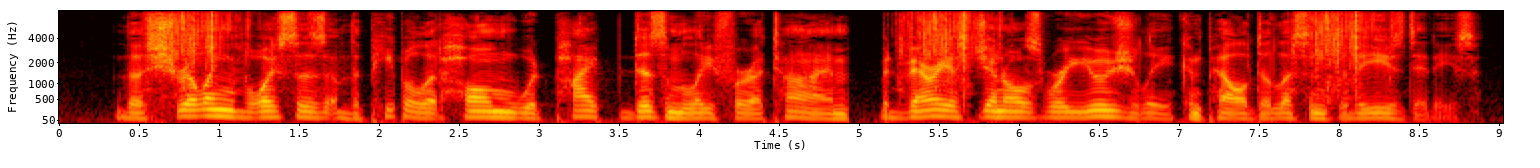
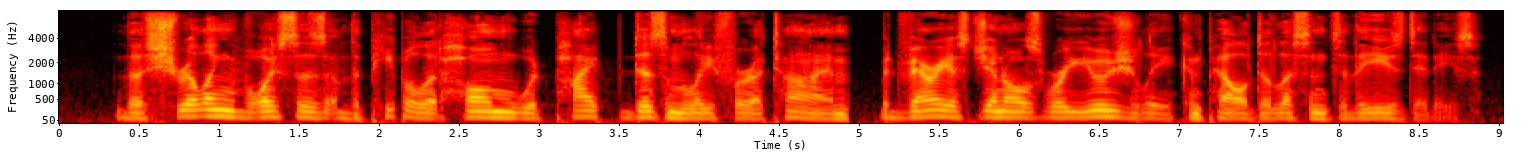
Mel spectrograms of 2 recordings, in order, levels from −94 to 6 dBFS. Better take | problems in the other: second | background sound (Crumpling, crinkling); 2 dB below the speech

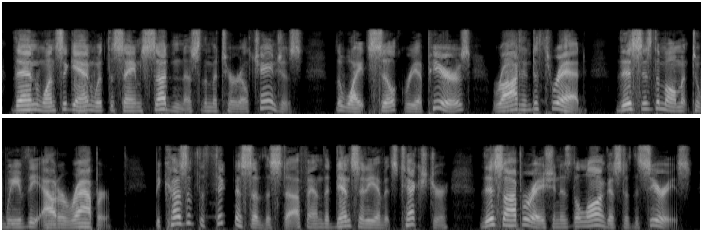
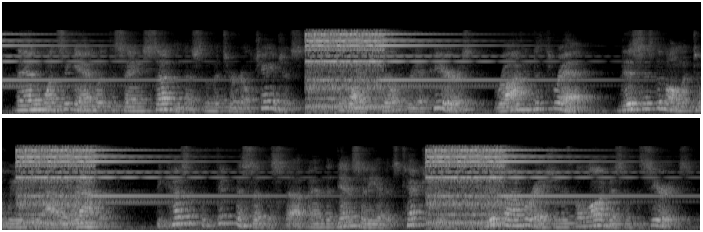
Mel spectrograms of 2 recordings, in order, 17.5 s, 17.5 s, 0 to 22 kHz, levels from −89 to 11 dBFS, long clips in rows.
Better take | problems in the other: first | background sound (Telephone); 3 dB above the speech // room echo; dies away in 0.9 s

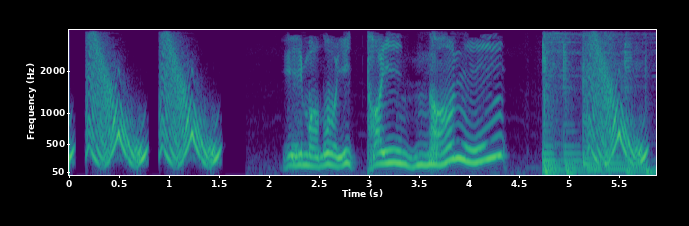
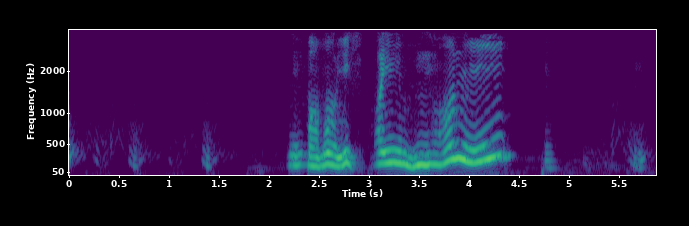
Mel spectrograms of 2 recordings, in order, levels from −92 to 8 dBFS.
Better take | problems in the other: first | noise reduction (neural mask model DeepFilterNet 3)

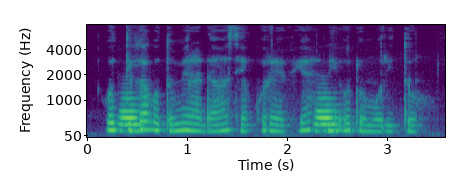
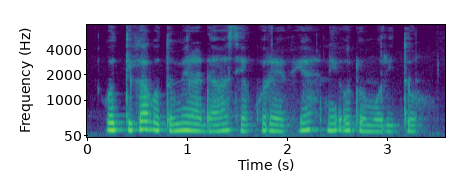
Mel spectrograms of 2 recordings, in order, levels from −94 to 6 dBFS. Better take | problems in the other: second | background sound (Brass instrument); 2 dB above the speech

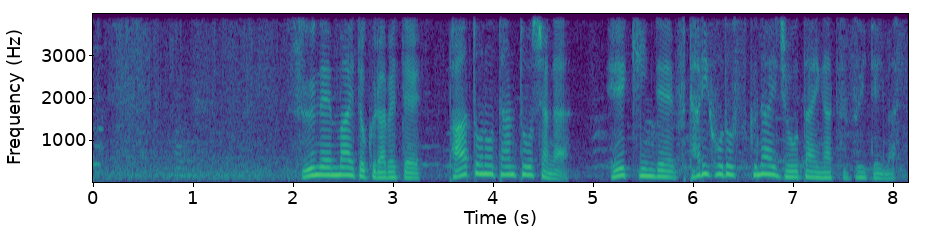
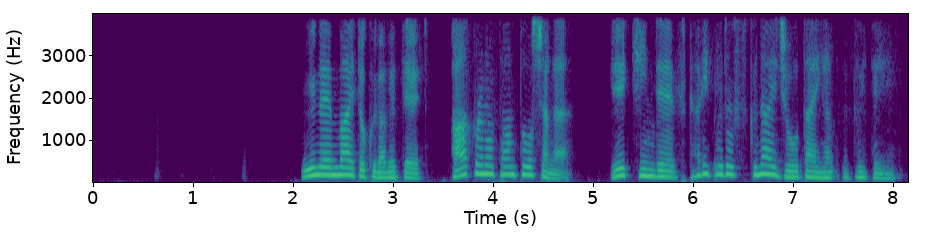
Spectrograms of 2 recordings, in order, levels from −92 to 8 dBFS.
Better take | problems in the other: first | noise reduction (neural mask model DeepFilterNet 3)

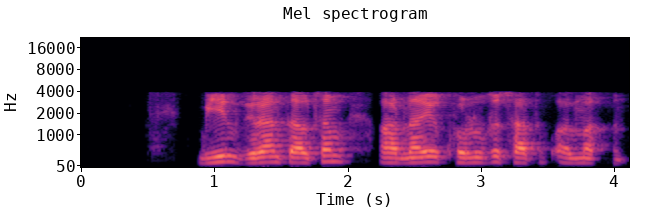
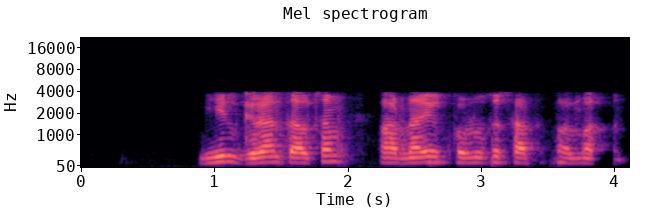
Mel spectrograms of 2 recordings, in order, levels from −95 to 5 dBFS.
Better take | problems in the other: first | noise reduction (neural mask model DeepFilterNet 3)

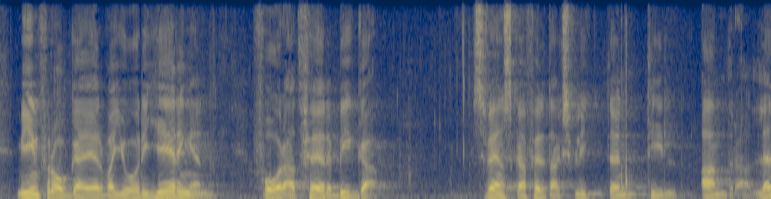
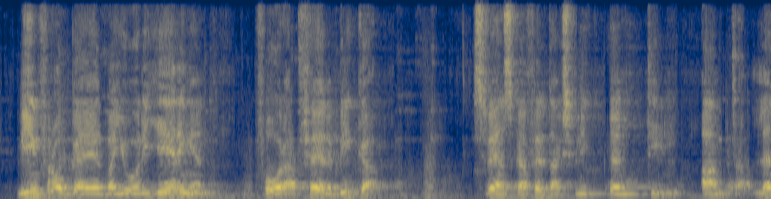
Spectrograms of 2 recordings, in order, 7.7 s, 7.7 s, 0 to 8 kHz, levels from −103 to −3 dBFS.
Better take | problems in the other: first | noise reduction (neural separator model SepFormer DNS4)

